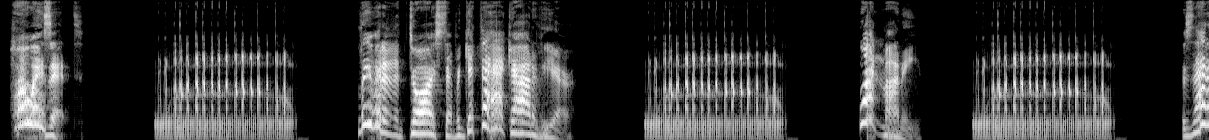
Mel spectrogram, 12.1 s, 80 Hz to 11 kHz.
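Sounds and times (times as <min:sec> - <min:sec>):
fast throaty chattering rattle: 0:01.6 - 0:03.0, 0:06.4 - 0:07.9, 0:09.8 - 0:11.2.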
